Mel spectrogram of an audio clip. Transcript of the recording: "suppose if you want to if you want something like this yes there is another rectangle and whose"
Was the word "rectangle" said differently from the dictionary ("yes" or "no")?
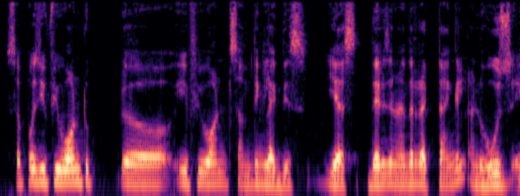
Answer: no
